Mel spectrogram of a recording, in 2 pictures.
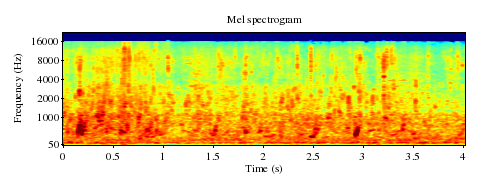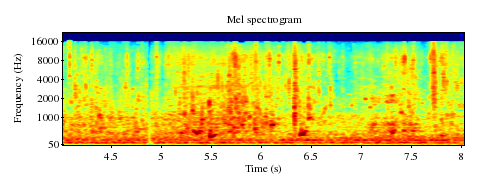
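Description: Water splashing and trickling as a person swims up to an inflatable boat, with many small irregular splashes, over a faint steady low hum.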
